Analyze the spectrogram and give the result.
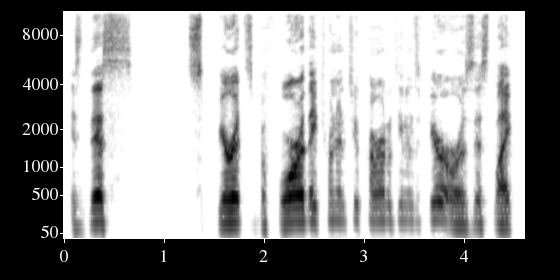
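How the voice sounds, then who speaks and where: A reaction channel host chats casually about game character lore, emphatic, rambling and full of questions. His voice sits on the high side with a sharp, clean tone at normal speed, recorded without echo.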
